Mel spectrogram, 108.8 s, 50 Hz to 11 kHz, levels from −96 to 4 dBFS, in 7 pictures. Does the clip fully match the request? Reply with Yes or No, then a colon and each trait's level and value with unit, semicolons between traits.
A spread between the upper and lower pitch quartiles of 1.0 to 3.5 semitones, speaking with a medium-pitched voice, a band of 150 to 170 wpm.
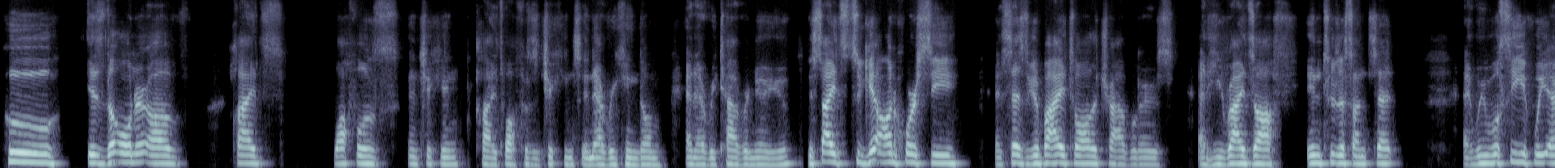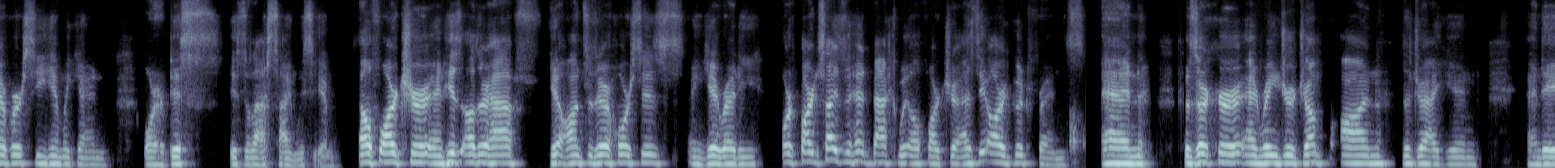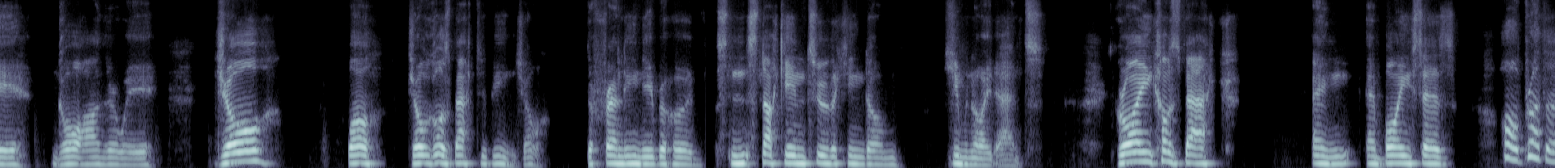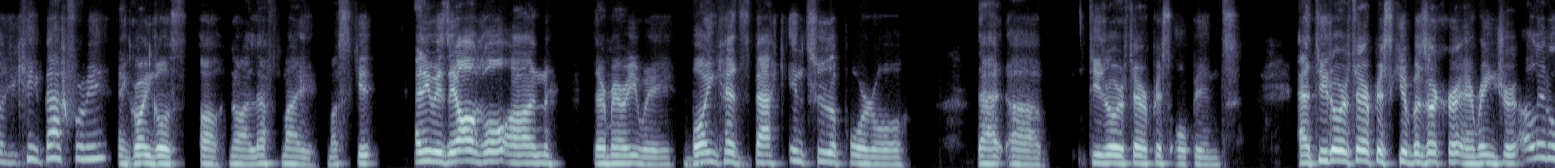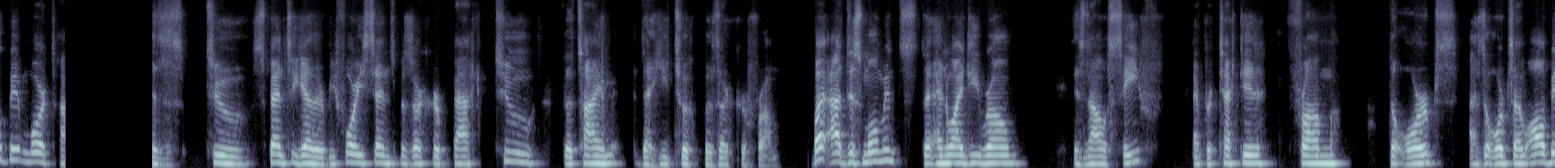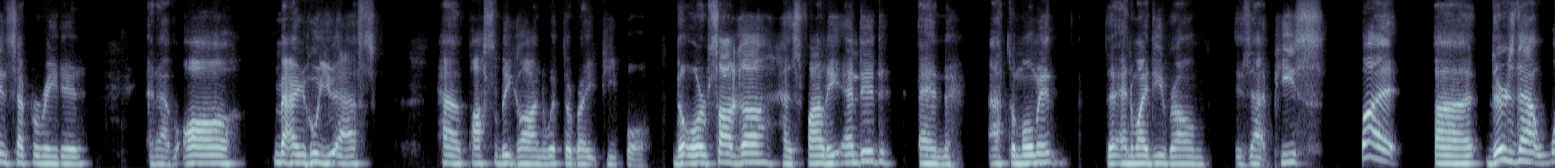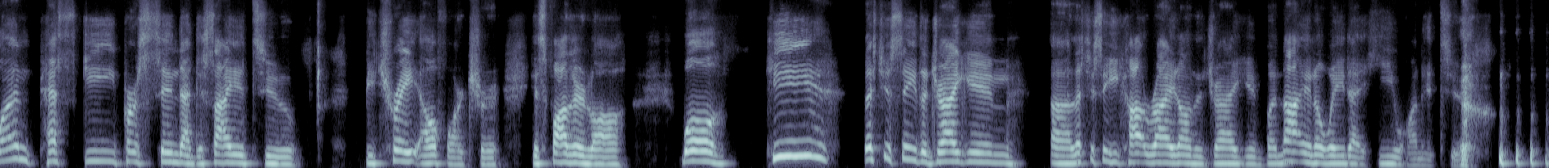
Yes: average, 2.9 semitones; medium, 150 Hz; average, 155 wpm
